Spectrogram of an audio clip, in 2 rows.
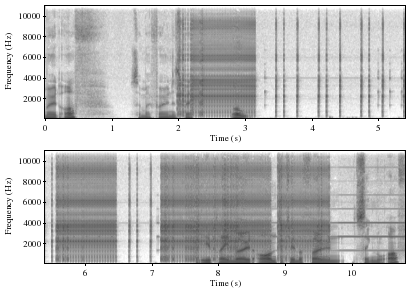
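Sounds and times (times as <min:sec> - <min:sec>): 
speech: 0:00.0 - 0:03.2, 0:07.8 - 0:10.7
meter low-battery warning beep: 0:02.0 - 0:10.7
rapid tapping clicks: 0:03.2 - 0:05.8, 0:06.4 - 0:07.7.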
